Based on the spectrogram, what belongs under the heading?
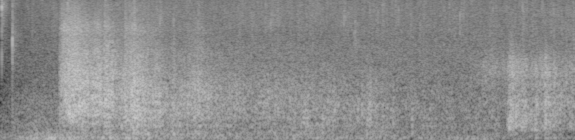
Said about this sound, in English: Outside, the very devil of a thunderstorm was raging.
